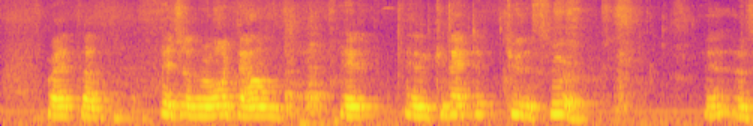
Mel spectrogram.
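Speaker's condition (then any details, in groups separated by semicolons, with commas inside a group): Parkinson's; trouble in the throat while speaking; trouble in the throat when speaking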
